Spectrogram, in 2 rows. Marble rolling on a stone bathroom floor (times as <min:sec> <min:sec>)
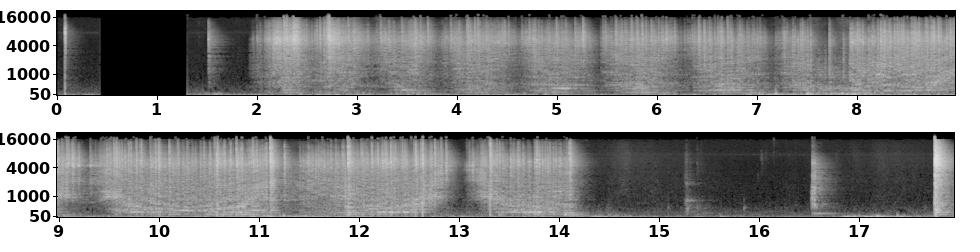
0:02.0 0:14.4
